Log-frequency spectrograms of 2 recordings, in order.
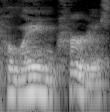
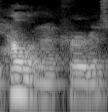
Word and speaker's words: Helene Curtis: just like there's a company named helene curtis that's how we pronounced it here maybe in other parts of the world of the world it could be helena curtis or something like that i don't know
